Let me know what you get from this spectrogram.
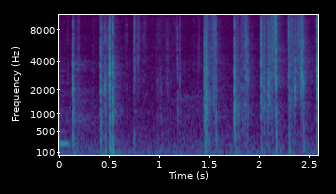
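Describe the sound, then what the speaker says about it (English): A large pile of tarot cards is shuffled by hand in quick, irregular bursts of riffling and slapping, close and moderately quiet, with brief pauses between bursts. "It's quite a big pile and they all fell face down, so I'm just gonna go ahead and keep shuffling."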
